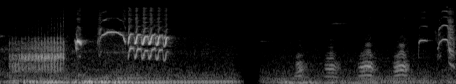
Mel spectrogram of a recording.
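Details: Full-fill tutor song of black-winged starling for young birds: a raspy buzz, a looping whistle and a fast rattling series, then after a brief silence softer nasal notes ending in rising whistles.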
